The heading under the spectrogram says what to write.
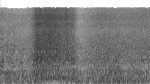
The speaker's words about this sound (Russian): Обратите внимание, друзья, вот такая странная конструкция с тремя дырками, видите? Сейчас как волна жахнет. Вот волна, волна, волна, идем сюда, смотрим, ну, жахаем. Раз, два, три.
